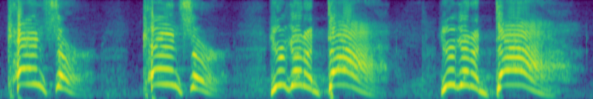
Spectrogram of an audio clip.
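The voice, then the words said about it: Screaming, shouted voice. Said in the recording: “hear in my mind this voice... it was screaming in my mind”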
